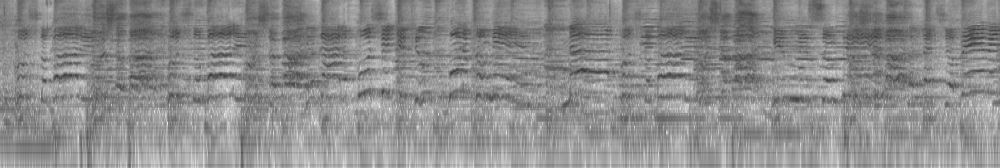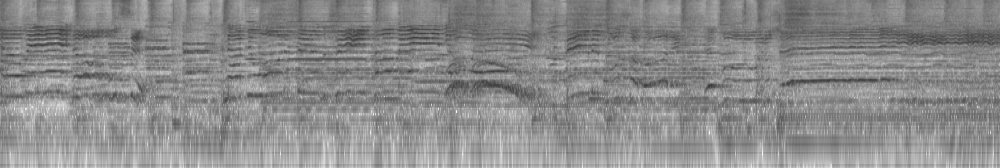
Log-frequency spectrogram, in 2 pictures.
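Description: Live stage musical number: a woman's lead vocal with ensemble singing over a band with a steady beat, ending in a long held note near the end.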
